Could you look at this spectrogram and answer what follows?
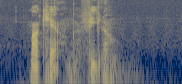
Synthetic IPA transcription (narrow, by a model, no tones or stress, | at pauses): mɑ̈kʰeɐ̰fḭːlɐ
